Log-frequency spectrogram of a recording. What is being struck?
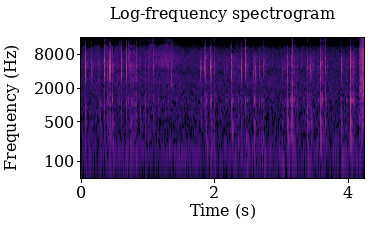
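Plastic bottle with label.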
